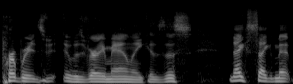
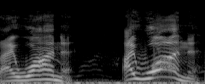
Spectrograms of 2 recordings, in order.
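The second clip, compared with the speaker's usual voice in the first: much higher and louder, frantic protest; desperate cry; 9 semitones higher, 6 dB louder, much slower than usual. Acted. Corbin cries that he won, desperate shout. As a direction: shout it, unbelieving.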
